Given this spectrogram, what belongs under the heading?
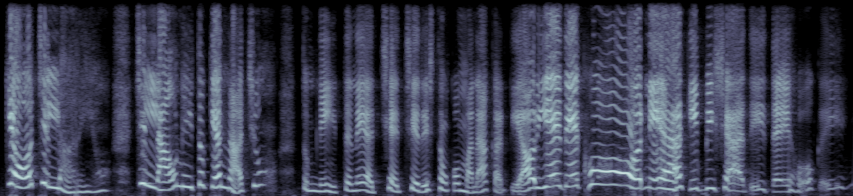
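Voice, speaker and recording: A woman voicing an anxious middle-aged mother who nags and shouts at her daughter in a cartoon story. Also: mid-range voice, lively intonation, normal speed, dry recording, clean studio sound. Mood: angry scolding. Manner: loud, shouting, nagging. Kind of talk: cartoon voice acting.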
